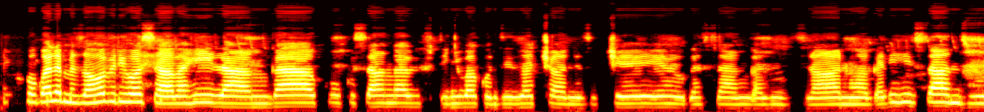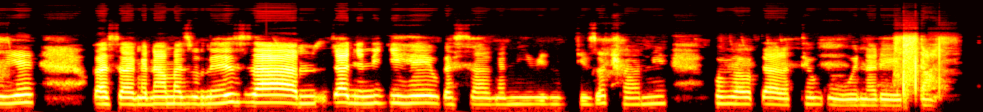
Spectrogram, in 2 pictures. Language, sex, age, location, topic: Kinyarwanda, male, 25-35, Musanze, government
